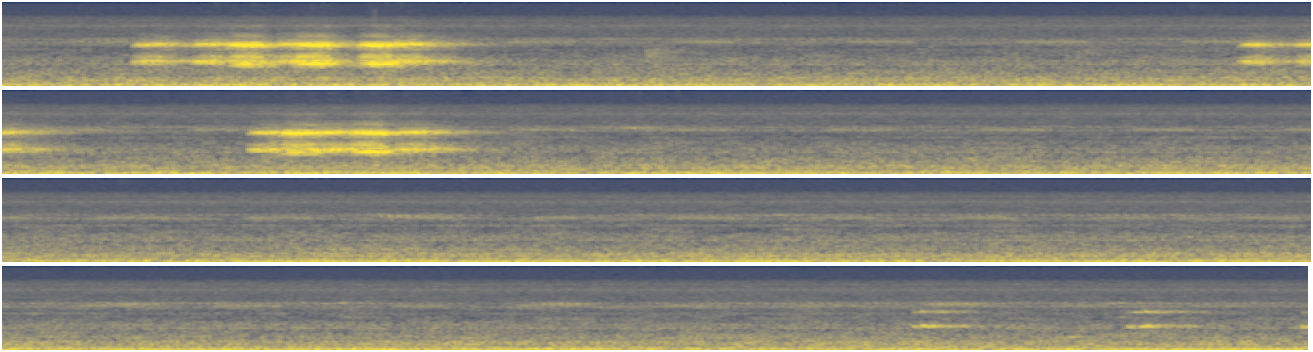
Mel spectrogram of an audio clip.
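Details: Frogs calling at night: three loud, rasping croak bursts in the first seven seconds, with the first and last bursts doubled. Fainter croaks follow over a steady hiss of background noise.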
